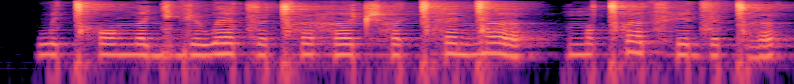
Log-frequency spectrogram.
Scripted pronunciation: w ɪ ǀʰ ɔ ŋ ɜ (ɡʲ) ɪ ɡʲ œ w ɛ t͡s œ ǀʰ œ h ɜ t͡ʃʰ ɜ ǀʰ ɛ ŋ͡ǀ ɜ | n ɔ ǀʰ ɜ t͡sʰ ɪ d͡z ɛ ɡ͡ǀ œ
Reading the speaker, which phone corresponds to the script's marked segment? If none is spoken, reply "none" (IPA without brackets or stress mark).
ɟ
